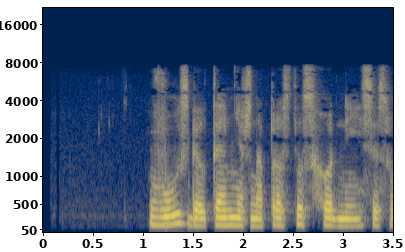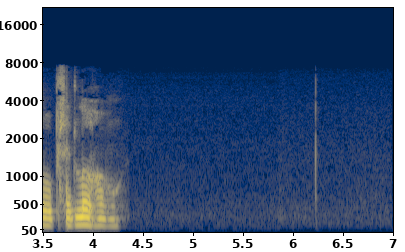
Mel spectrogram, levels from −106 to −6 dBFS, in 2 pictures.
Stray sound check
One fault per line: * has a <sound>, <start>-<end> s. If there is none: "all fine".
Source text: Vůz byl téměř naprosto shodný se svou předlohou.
all fine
